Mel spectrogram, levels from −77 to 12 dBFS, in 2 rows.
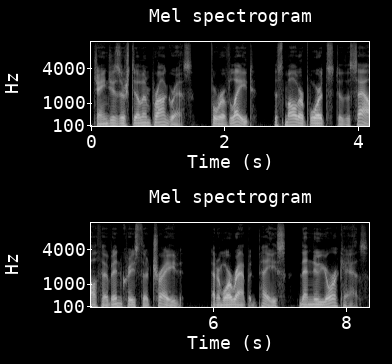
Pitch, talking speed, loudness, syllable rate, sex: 100 Hz, 195 wpm, -18 LUFS, 4.8 syllables/s, male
